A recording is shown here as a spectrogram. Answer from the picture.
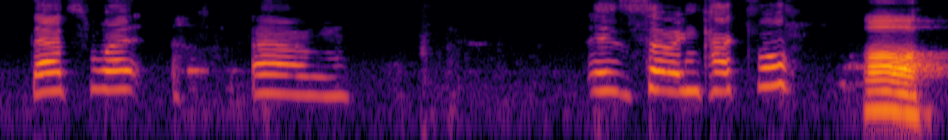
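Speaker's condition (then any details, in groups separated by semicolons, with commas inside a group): Cerebral palsy; since birth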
